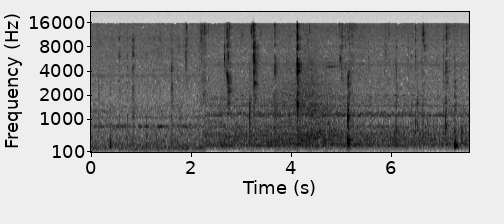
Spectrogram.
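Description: Faint, wet mouth sounds of a person chewing food, with scattered sharp smacks and clicks of the lips.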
